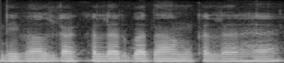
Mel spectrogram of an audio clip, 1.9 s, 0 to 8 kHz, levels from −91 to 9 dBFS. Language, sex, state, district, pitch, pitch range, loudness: Hindi, male, Jharkhand, Deoghar, 110 Hz, 105-110 Hz, -17 LUFS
